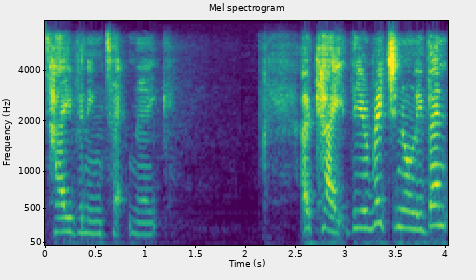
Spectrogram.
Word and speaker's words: Havening: learn about it and if I am i mispronouncing it what is Haven antenna cam I saying that correctly yes that's correct it's haven in technique ok the original event cave any method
